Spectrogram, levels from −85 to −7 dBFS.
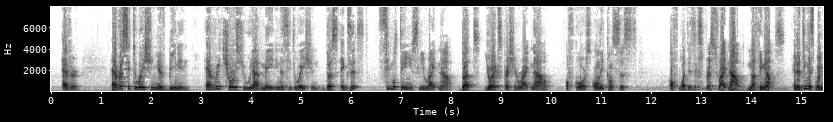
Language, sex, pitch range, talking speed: English, male, 120-155 Hz, 165 wpm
